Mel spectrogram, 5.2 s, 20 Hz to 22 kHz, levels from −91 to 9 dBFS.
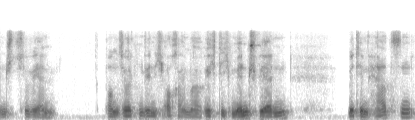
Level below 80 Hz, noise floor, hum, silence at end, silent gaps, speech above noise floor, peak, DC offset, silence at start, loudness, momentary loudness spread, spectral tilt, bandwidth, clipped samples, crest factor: -62 dBFS; -68 dBFS; none; 0 s; none; 37 dB; -14 dBFS; under 0.1%; 0 s; -32 LUFS; 10 LU; -5 dB/octave; 8 kHz; under 0.1%; 18 dB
